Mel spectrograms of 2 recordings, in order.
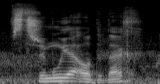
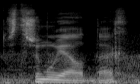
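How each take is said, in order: First: Strained, slower while holding breath. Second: Said in the usual way. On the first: Real, not acted. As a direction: squeeze it out holding air in.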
